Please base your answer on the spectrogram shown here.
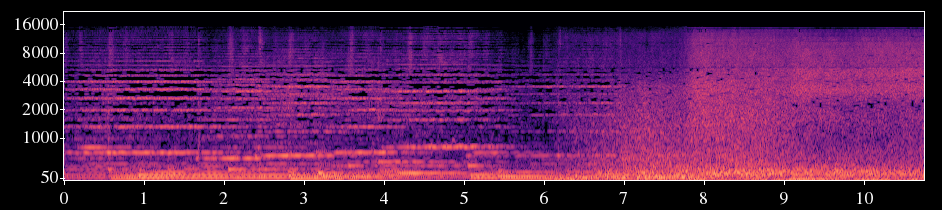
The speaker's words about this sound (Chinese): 在他们的心目中，雄浑壮阔的钱塘潮水已成为杭州的象征。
